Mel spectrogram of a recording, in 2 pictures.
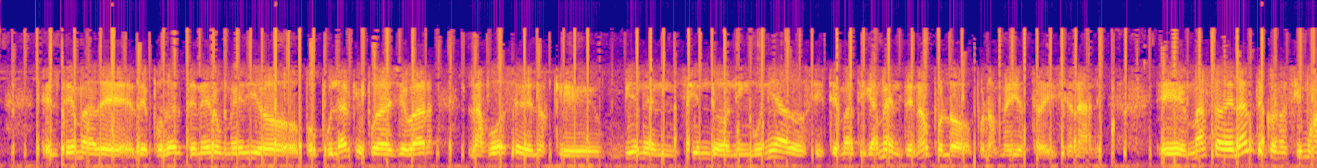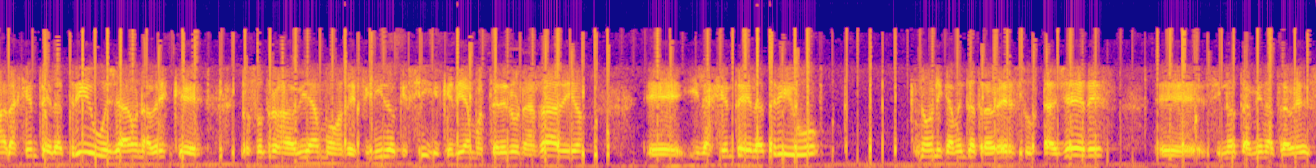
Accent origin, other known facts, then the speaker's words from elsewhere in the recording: Calilegua, Jujuy, Argentina; born there; now in San Salvador de Jujuy, Argentina; me terminó dejando acá en San Salvador de Jujuy, ¿no? Pues yo nací en Calilegua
